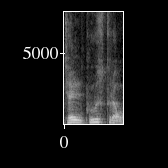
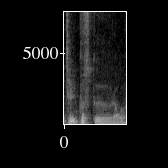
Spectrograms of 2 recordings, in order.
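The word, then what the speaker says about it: Selbst: 그 젤부스트라고 발음하면 안 돼요. 이게 B가 P 발음이 나요. 그래서 이제 독일어 아는 사람들은 이제 젤푸스트라고 발음을 합니다.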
